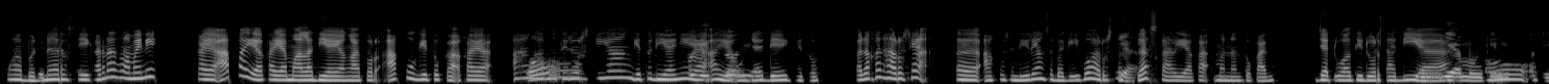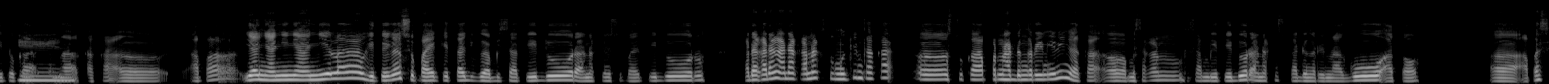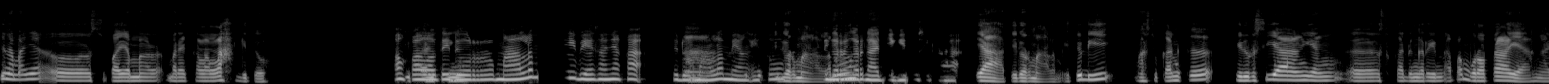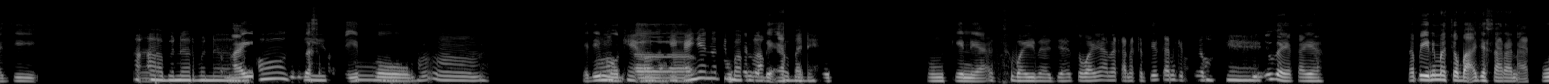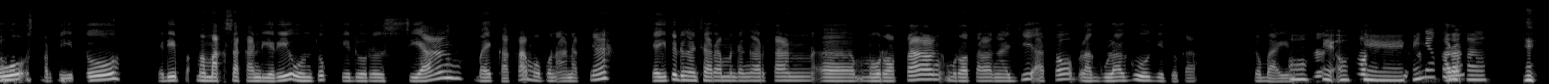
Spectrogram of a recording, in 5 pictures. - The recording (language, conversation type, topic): Indonesian, advice, Kenapa saya sulit bangun pagi untuk menjalani rutinitas sehat dan berangkat kerja?
- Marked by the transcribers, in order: unintelligible speech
